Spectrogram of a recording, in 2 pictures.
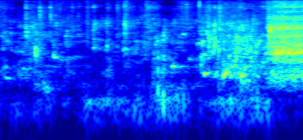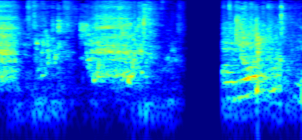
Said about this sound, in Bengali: উপর থেকে জল পড়ছে দেখুন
